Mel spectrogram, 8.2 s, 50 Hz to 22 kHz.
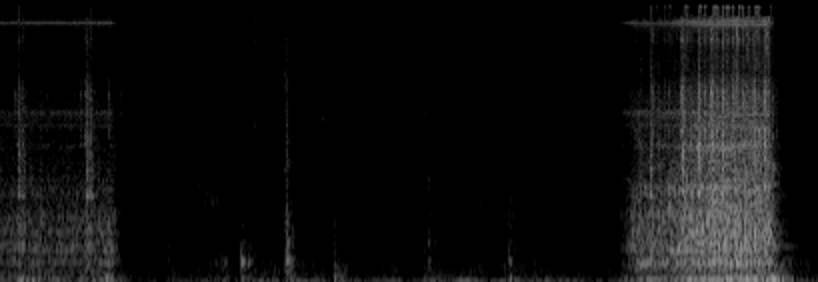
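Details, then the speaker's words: Necchi 831-101 walking-foot machine with 550W servo motor at high speed, same power at low and high RPM: fast even needle chatter in bursts, no knocking; healthy. "and it can give you a speed when you need it. It has the same power on low RPM as it has on high RPM because this is a servo motor."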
